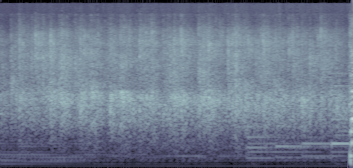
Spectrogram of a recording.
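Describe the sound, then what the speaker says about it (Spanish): Church congregation giving a loud round of applause during a sermon, a steady, even patter of clapping mixed with a sustained musical tone and held organ-like notes underneath. "Denle un fuerte aplauso al Señor."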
